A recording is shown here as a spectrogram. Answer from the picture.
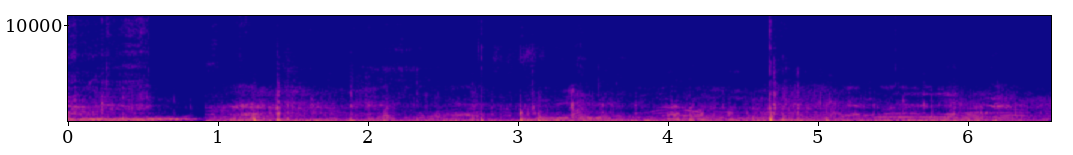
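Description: Ambient sound of an amateur football match on a dirt pitch: players' distant shouts and calls over a steady low hum. A few sharp thuds of the ball being kicked land a second or two apart.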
